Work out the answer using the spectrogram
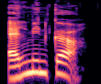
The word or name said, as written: ALMENGJORT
